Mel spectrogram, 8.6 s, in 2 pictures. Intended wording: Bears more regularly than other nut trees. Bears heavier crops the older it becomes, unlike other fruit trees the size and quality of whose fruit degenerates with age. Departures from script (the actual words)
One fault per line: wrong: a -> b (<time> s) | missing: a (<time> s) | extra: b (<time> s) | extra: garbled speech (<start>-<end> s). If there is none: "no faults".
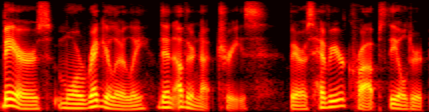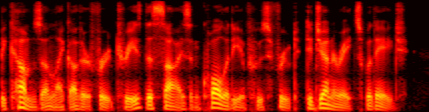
no faults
